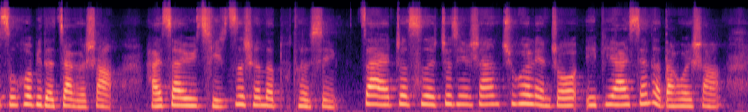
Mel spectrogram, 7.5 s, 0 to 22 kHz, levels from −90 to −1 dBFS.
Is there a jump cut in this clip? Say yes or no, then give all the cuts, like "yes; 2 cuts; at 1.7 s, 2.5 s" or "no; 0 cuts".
yes; 1 cut; at 3.5 s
